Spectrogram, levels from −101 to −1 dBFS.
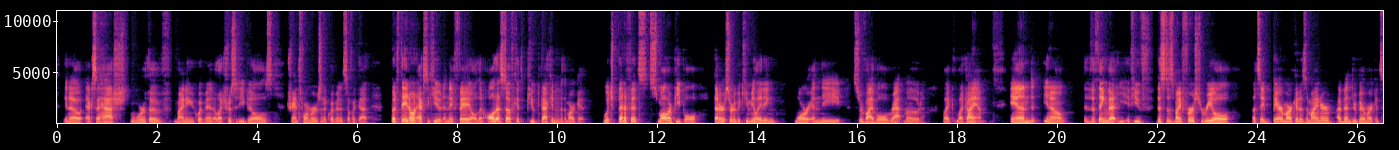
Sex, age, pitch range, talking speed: male, 30-49, 100-120 Hz, 175 wpm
